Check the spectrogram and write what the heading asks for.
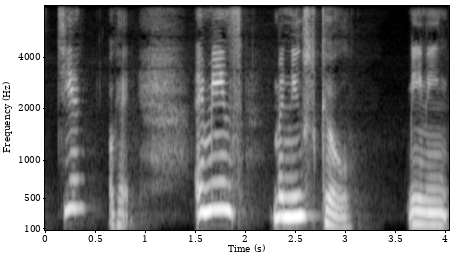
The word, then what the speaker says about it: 戋: I had to check out a dictionary to find out the pronunciation. Jian, okay.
